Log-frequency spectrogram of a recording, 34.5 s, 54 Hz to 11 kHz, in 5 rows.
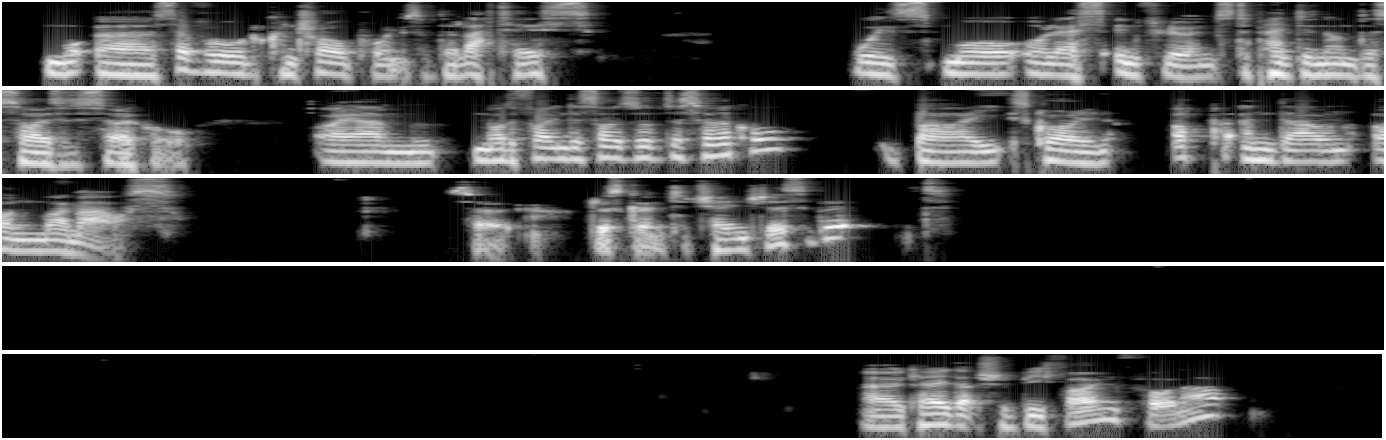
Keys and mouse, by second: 16.5 click, 16.9 shift+click, 17.5 f, 18.4 g, 20.4 click, 20.8 shift+click, 21.4 g, 23.6 click, 24.0 shift+click, 24.5 g, 27.0 click, 27.4 shift+right click, 27.8 g, 30.4 Tab, 31.0-32.8 middle drag.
